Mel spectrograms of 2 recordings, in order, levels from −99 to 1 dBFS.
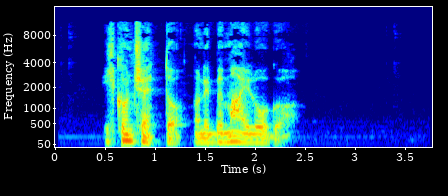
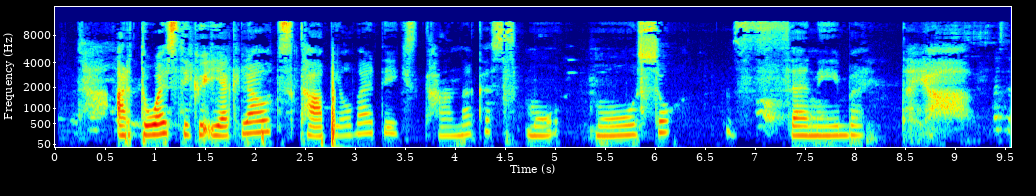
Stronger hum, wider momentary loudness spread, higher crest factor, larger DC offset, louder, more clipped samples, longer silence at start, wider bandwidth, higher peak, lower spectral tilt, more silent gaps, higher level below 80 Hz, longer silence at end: neither; second, 14 LU vs 18 LU; about the same, 22 dB vs 24 dB; neither; second, -29 LUFS vs -22 LUFS; neither; first, 0.5 s vs 0.25 s; about the same, 11.5 kHz vs 12 kHz; second, -10 dBFS vs 0 dBFS; first, -4.5 dB/octave vs -3 dB/octave; neither; about the same, -48 dBFS vs -52 dBFS; first, 1.4 s vs 0.1 s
